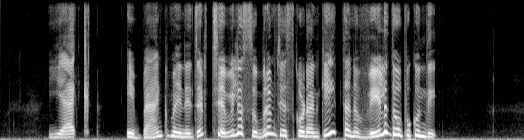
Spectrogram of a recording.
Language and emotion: Telugu, disgusted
